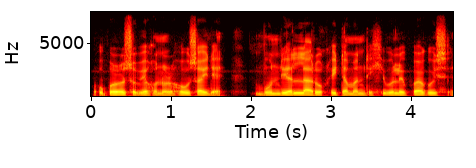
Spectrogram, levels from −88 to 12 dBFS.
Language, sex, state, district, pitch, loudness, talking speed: Assamese, male, Assam, Kamrup Metropolitan, 90 Hz, -18 LUFS, 130 wpm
